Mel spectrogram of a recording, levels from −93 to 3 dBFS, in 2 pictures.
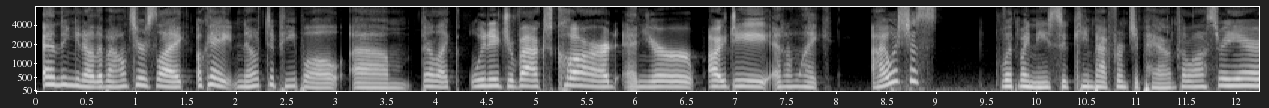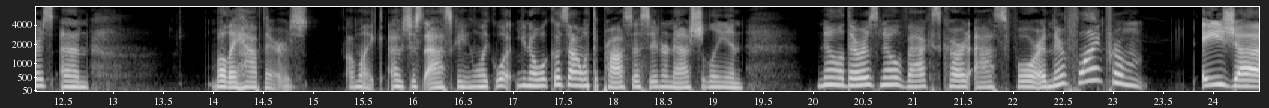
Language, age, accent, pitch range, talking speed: English, 30-49, American, 175-215 Hz, 190 wpm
